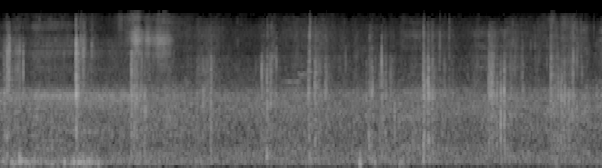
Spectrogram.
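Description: Footsteps on dirt and gravel: irregular steps and scuffs over a steady background hiss.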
